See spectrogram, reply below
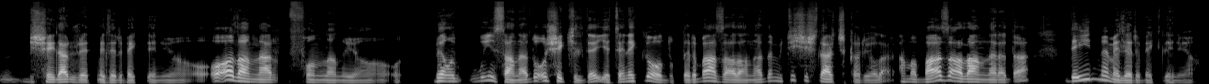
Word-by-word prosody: bir 115 Hz, +1 st, -9 dB
şeyler 115 Hz, 0 st, +6 dB
üretmeleri 105 Hz, -2 st, -4 dB
bekleniyor. 95 Hz, 0 st, -8 dB
O -, -, -12 dB
o -, -, +4 dB
alanlar 125 Hz, -, +5 dB
fonlanıyor 95 Hz, -4 st, -7 dB
o 95 Hz, -1 st, -14 dB
o -, -, -16 dB, 0.3 s
ve 155 Hz, -, +4 dB
o 145 Hz, -2 st, -2 dB
bu 160 Hz, +7 st, -9 dB
insanlar 110 Hz, -, +1 dB
da -, -, -2 dB
o -, -, 0 dB
şekilde 105 Hz, -, +1 dB
yetenekli 130 Hz, +7 st, -1 dB
oldukları 105 Hz, +2 st, -2 dB
bazı 155 Hz, -8 st, +3 dB
alanlarda 105 Hz, +6 st, -3 dB
müthiş 180 Hz, +4 st, -3 dB
işler 120 Hz, -, +3 dB
çıkarıyorlar 95 Hz, -2 st, -7 dB
ama 120 Hz, -4 st, -8 dB
bazı 200 Hz, -1 st, +5 dB
alanlara 110 Hz, -4 st, +2 dB
da -, -, -3 dB, 0.4 s
değinmemeleri 165 Hz, -, -1 dB
bekleniyor. 90 Hz, 0 st, -13 dB
110 Hz, 150 wpm, -25 LUFS, 95-145 Hz, 0.4 s, şeyler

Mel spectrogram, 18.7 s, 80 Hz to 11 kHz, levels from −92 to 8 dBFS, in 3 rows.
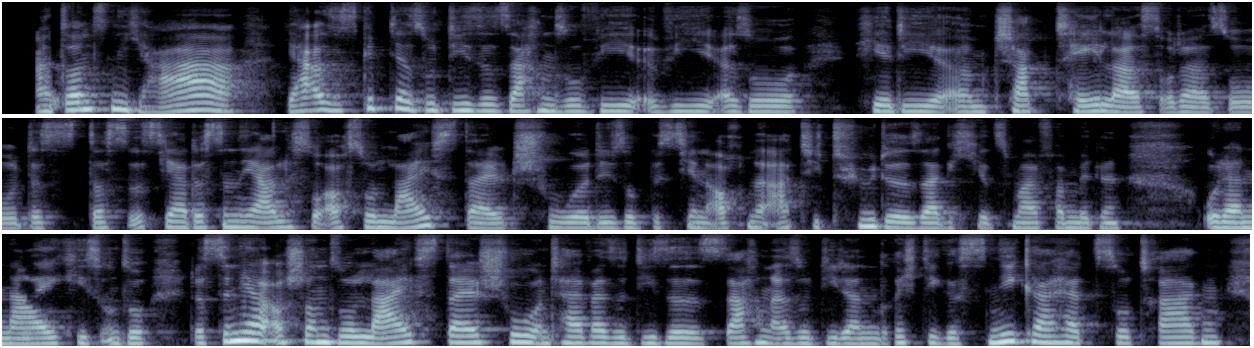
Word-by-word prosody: ansonsten 215 Hz, +7 st, +3 dB
ja, 180 Hz, +2 st, +1 dB, 0.2 s
ja, 170 Hz, -, -5 dB
also, 205 Hz, +1 st, +1 dB
es 195 Hz, +1 st, -8 dB
gibt 255 Hz, +2 st, -2 dB
ja 250 Hz, -, +4 dB
so 200 Hz, -1 st, -2 dB
diese 195 Hz, -2 st, 0 dB
Sachen, 175 Hz, +1 st, -2 dB
so 165 Hz, -2 st, -6 dB
wie 170 Hz, -2 st, -2 dB
wie, 165 Hz, 0 st, -5 dB
also, 160 Hz, -1 st, -3 dB, 0.3 s
hier 175 Hz, -2 st, -1 dB
die, 165 Hz, -1 st, -2 dB
ähm, 155 Hz, 0 st, -4 dB
Chuck 165 Hz, +1 st, -4 dB
Taylors 160 Hz, -4 st, -1 dB
oder 145 Hz, 0 st, -4 dB
so. 145 Hz, 0 st, -5 dB
Das 155 Hz, 0 st, -10 dB
das 155 Hz, 0 st, -6 dB
ist 175 Hz, -, -9 dB
ja 170 Hz, -2 st, +1 dB
das 165 Hz, +1 st, -4 dB
sind 175 Hz, -1 st, -2 dB
ja 165 Hz, -2 st, 0 dB
alles 165 Hz, +3 st, -3 dB
so -, -, -6 dB
auch 155 Hz, -, -3 dB
so 170 Hz, -, -3 dB
Lifestyle-Schuhe, 155 Hz, -4 st, -2 dB
die 155 Hz, +1 st, -4 dB
so 155 Hz, +1 st, -4 dB
'n 150 Hz, -, -13 dB
bisschen 155 Hz, -1 st, -9 dB
auch 145 Hz, 0 st, -6 dB
'ne 160 Hz, -2 st, -6 dB
Attitüde, 170 Hz, +1 st, -1 dB
sage 150 Hz, -1 st, -2 dB
ich 145 Hz, -1 st, -14 dB
jetzt 150 Hz, 0 st, -11 dB
mal, 150 Hz, -1 st, -3 dB
vermitteln. 150 Hz, -1 st, -5 dB, 0.4 s
Oder 160 Hz, -1 st, +3 dB
Nikes 160 Hz, +2 st, 0 dB
und -, -, -3 dB
so. 165 Hz, -1 st, -1 dB, 0.2 s
Das 175 Hz, 0 st, -4 dB
sind 230 Hz, +5 st, +12 dB
ja 235 Hz, -3 st, +10 dB
auch -, -, 0 dB
schon 205 Hz, -2 st, +6 dB
so 185 Hz, -2 st, +3 dB
Lifestyle-Schuhe 190 Hz, +3 st, +3 dB
und 170 Hz, 0 st, -4 dB
teilweise 180 Hz, -2 st, 0 dB
diese 165 Hz, 0 st, -1 dB
Sachen, 170 Hz, +3 st, -2 dB
also, 160 Hz, +2 st, -3 dB
die 165 Hz, +1 st, -7 dB
dann 160 Hz, -1 st, -2 dB
richtige 180 Hz, -1 st, -4 dB
Sneakerheads 190 Hz, +1 st, +4 dB
so 180 Hz, -, -3 dB
tragen. 175 Hz, +1 st, -2 dB
165 Hz, 215 wpm, -21 LUFS, 155-185 Hz, 0.4 s, sind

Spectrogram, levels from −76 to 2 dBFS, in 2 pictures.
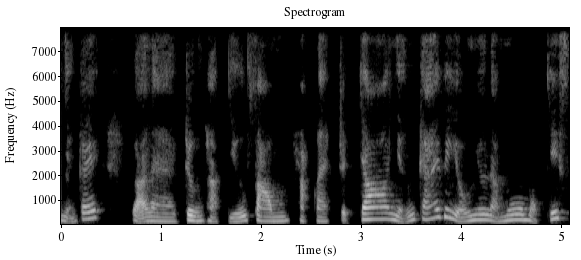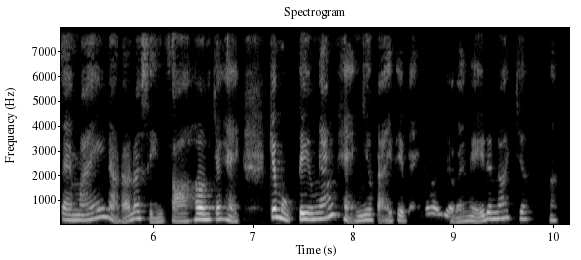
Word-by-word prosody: những 165 Hz, -5 st, -6 dB
cái, 260 Hz, +7 st, +1 dB, 0.3 s
gọi -, -, +3 dB
là, 165 Hz, -2 st, -2 dB, 0.2 s
trường 190 Hz, -3 st, +4 dB
hợp -, -, -2 dB
dự 155 Hz, +4 st, -1 dB
phòng, 165 Hz, +1 st, +1 dB
hoặc -, -, -6 dB
là 160 Hz, -1 st, -1 dB
tr -, -, -3 dB
cho 245 Hz, +1 st, +5 dB
những 205 Hz, -4 st, -2 dB
cái 255 Hz, +7 st, 0 dB
ví 330 Hz, -, +1 dB
dụ 155 Hz, -, 0 dB
như 215 Hz, +3 st, +1 dB
là 195 Hz, -5 st, -2 dB
mua 210 Hz, +6 st, 0 dB
một 210 Hz, -1 st, -3 dB
chiếc 260 Hz, +3 st, +2 dB
xe 230 Hz, -3 st, 0 dB
máy 210 Hz, +4 st, -1 dB
nào -, -, -3 dB
đó -, -, -3 dB
nó 265 Hz, +3 st, -1 dB
xịn 150 Hz, -, -5 dB
xò 160 Hz, +1 st, -3 dB
hơn 235 Hz, 0 st, +8 dB
chẳng 240 Hz, -, +1 dB
hạn? 170 Hz, -, 0 dB, 0.3 s
Cái 330 Hz, -, +8 dB
mục 270 Hz, -8 st, +3 dB
tiêu 245 Hz, 0 st, +7 dB
ngắn 270 Hz, +11 st, +1 dB
hạn -, -, -1 dB
như 210 Hz, +2 st, +1 dB
vậy 170 Hz, -, -5 dB
thì -, -, 0 dB
bạn 370 Hz, -, -13 dB
đã 230 Hz, -, -5 dB
bao 230 Hz, -, -1 dB
giờ -, -, -3 dB
bạn 165 Hz, +4 st, -5 dB
nghĩ 180 Hz, +1 st, -2 dB
đến 255 Hz, 0 st, +1 dB
nó 275 Hz, -, -1 dB
chưa 265 Hz, -, -4 dB, 0.2 s
hả? 195 Hz, -, -6 dB
215 Hz, 290 wpm, -26 LUFS, 175-245 Hz, 0.3 s, hơn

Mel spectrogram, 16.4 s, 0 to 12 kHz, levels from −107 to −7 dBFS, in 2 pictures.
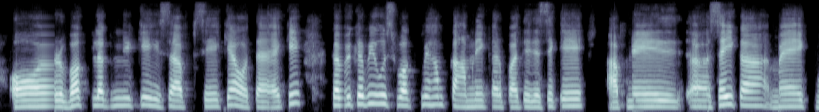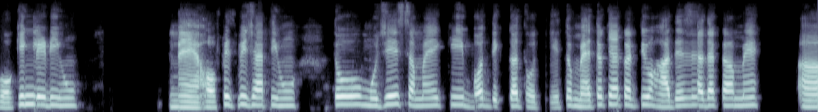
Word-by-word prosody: और 190 Hz, +1 st, +4 dB
वक़्त 225 Hz, 0 st, +2 dB
लगने 220 Hz, +1 st, -1 dB
के 230 Hz, +3 st, -3 dB
हिसाब 185 Hz, -3 st, 0 dB
से 195 Hz, 0 st, -6 dB
क्या 230 Hz, +4 st, 0 dB
होता 175 Hz, -3 st, 0 dB
है 165 Hz, 0 st, 0 dB
कि 280 Hz, +11 st, -2 dB, 0.4 s
कभी-कभी 250 Hz, +4 st, +2 dB
उस 270 Hz, -2 st, 0 dB
वक़्त 220 Hz, -1 st, +2 dB
में 245 Hz, -, -1 dB
हम 245 Hz, 0 st, -4 dB
काम 180 Hz, -1 st, 0 dB
नहीं 190 Hz, 0 st, -4 dB
कर 180 Hz, -1 st, -3 dB
पाते, 175 Hz, +1 st, -1 dB
जैसे 175 Hz, +3 st, -4 dB
कि 205 Hz, +1 st, -1 dB, 0.3 s
आपने 185 Hz, +3 st, -1 dB, 0.5 s
अ, 185 Hz, 0 st, +1 dB
सही 235 Hz, +8 st, +4 dB
कहा 215 Hz, -3 st, +1 dB
मैं 190 Hz, +3 st, -1 dB
एक 190 Hz, -1 st, -5 dB
वर्किंग 250 Hz, +12 st, +2 dB
लेडी 235 Hz, -1 st, +3 dB
हूँ, 220 Hz, 0 st, -3 dB, 1.0 s
मैं 170 Hz, -2 st, +4 dB
ऑफ़िस 175 Hz, +8 st, +2 dB
भी 255 Hz, -1 st, +2 dB
जाती 230 Hz, 0 st, +1 dB
हूँ, 215 Hz, 0 st, -3 dB, 0.4 s
तो 245 Hz, +1 st, +6 dB
मुझे 235 Hz, +3 st, +2 dB
समय 225 Hz, -3 st, -2 dB
की 235 Hz, +2 st, -5 dB
बहुत 200 Hz, +2 st, 0 dB
दिक़्क़त 195 Hz, 0 st, -1 dB
होती 160 Hz, -1 st, -7 dB
है, 160 Hz, -, -6 dB
तो 225 Hz, +8 st, -3 dB
मैं 190 Hz, -2 st, +2 dB
तो 245 Hz, -, +1 dB
क्या 250 Hz, 0 st, +3 dB
करती 240 Hz, -2 st, 0 dB
हूँ 235 Hz, -3 st, +2 dB
आधे 210 Hz, +4 st, +3 dB
से 225 Hz, -, -6 dB
ज़्यादा 220 Hz, 0 st, +3 dB
काम 220 Hz, 0 st, +1 dB
मैं 225 Hz, +2 st, -1 dB, 0.4 s
अ, -, -, -1 dB
215 Hz, 200 wpm, -23 LUFS, 185-235 Hz, 1.0 s, तो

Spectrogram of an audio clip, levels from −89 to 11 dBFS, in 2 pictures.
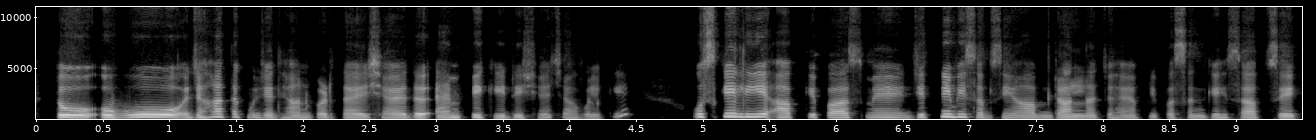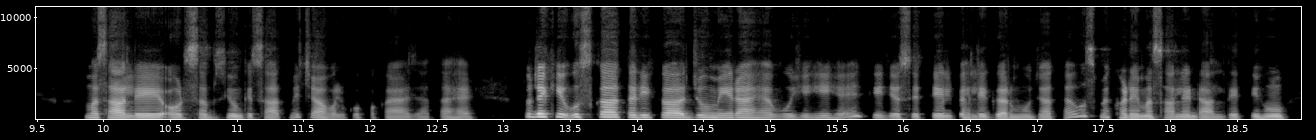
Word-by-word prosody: तो 220 Hz, -2 st, +10 dB
अ, 205 Hz, -, +1 dB
वो 235 Hz, +2 st, +7 dB
जहाँ 215 Hz, +6 st, 0 dB
तक 250 Hz, -, -5 dB
मुझे 205 Hz, 0 st, -5 dB
ध्यान 180 Hz, +1 st, -7 dB
पड़ता 175 Hz, -1 st, -6 dB
है 175 Hz, -1 st, -1 dB
शायद 175 Hz, -1 st, -2 dB, 0.2 s
एमपी 200 Hz, +3 st, -1 dB
की 180 Hz, -2 st, -7 dB
डिश 160 Hz, 0 st, -9 dB
है 175 Hz, -, -9 dB
चावल 160 Hz, -7 st, -12 dB
की, 295 Hz, -, -14 dB, 0.5 s
उसके 290 Hz, +2 st, +3 dB
लिए 265 Hz, -1 st, +5 dB
आपके 215 Hz, +2 st, -3 dB
पास 200 Hz, 0 st, 0 dB
में 210 Hz, -1 st, -5 dB
जितनी 230 Hz, +7 st, +1 dB
भी 255 Hz, 0 st, +2 dB
सब्ज़ियाँ 190 Hz, -4 st, -7 dB
आप 180 Hz, -, -6 dB
डालना 170 Hz, 0 st, -2 dB
चाहे 170 Hz, -1 st, -11 dB
अपनी 165 Hz, +1 st, -14 dB
पसंद 170 Hz, -1 st, -10 dB
के 165 Hz, -, -6 dB
हिसाब 155 Hz, -1 st, -4 dB
से, 170 Hz, 0 st, -3 dB, 0.4 s
मसाले 180 Hz, -2 st, +3 dB
और 175 Hz, -1 st, -2 dB
सब्जियों 165 Hz, 0 st, -6 dB
के 175 Hz, +1 st, -10 dB
साथ 160 Hz, -4 st, -5 dB
में -, -, -11 dB
चावल 155 Hz, -6 st, -5 dB
को -, -, -17 dB
पकाया 150 Hz, -1 st, -11 dB
जाता 145 Hz, +1 st, -15 dB
है। 150 Hz, -1 st, -9 dB, 0.4 s
तो -, -, -3 dB
देखिए, 275 Hz, -2 st, +7 dB
उसका 240 Hz, 0 st, +4 dB
तरीका 220 Hz, -2 st, +2 dB
जो 205 Hz, +3 st, -3 dB
मेरा 195 Hz, 0 st, 0 dB
है 175 Hz, -3 st, -2 dB
वो 170 Hz, +1 st, -11 dB
यही 170 Hz, +2 st, -9 dB
है 230 Hz, -, -7 dB
कि 295 Hz, -11 st, -10 dB
जैसे 170 Hz, -1 st, -6 dB
तेल 175 Hz, +1 st, -4 dB
पहले 165 Hz, -1 st, -4 dB
गर्म 155 Hz, 0 st, -1 dB
हो 165 Hz, -, -8 dB
जाता 155 Hz, +6 st, -8 dB
है 255 Hz, -, -6 dB
उसमें 320 Hz, -8 st, -8 dB
खड़े 175 Hz, -2 st, -1 dB
मसाले 160 Hz, -1 st, -3 dB
डाल 150 Hz, -1 st, -5 dB
देती 155 Hz, +2 st, -8 dB
हूँ, 165 Hz, 0 st, -1 dB
180 Hz, 210 wpm, -22 LUFS, 165-210 Hz, 0.5 s, तो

